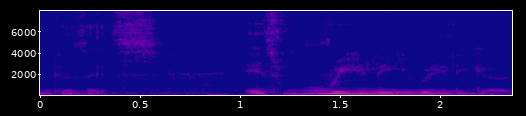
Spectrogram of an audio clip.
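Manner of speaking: emotional, choked up, words catching in the throat. Recommending some Kingdom Death content, the speaker admits being choked up. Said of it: "I'm getting a bit choked up now again".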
